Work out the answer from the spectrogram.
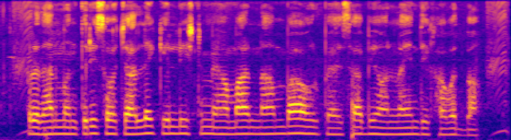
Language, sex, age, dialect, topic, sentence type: Bhojpuri, male, 18-24, Western, banking, question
